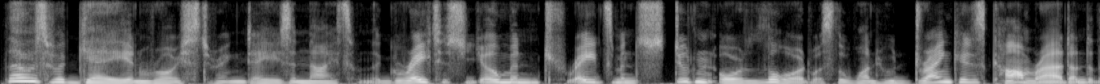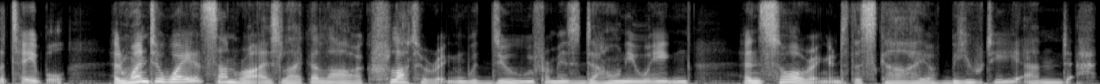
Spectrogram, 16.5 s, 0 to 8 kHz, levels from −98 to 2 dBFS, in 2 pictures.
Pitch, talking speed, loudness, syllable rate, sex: 180 Hz, 180 wpm, -21 LUFS, 4.7 syllables/s, female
